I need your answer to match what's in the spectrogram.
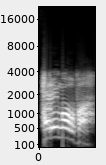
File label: jungle male; player vo; Counter Strike Model Pack; CS:GO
